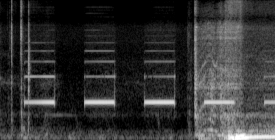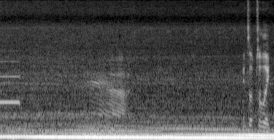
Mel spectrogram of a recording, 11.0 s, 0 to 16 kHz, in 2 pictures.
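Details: 1997 Jeep Cherokee, 4.0L, AX-15 manual, 315,000 miles, clutch fan removed, check engine light on: door chime, then it catches and flares up, holding fast; high idle from a vacuum leak.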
